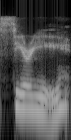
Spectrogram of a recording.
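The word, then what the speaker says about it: Cheiry: The next day, or it's the same, it's October 5th in, the Swiss village of Syrie is how it's pronounced.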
